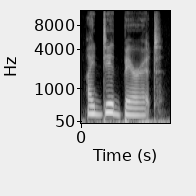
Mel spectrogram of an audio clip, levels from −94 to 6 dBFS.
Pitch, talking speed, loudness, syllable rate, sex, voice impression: 190 Hz, 215 wpm, -17 LUFS, 4.4 syllables/s, female, very feminine, very young, very thin, tensed, powerful, bright, slightly soft, very clear, very fluent, slightly halting, very cute, intellectual, very refreshing, sincere, calm, friendly, reassuring, very unique, elegant, slightly wild, slightly sweet, slightly lively, very kind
